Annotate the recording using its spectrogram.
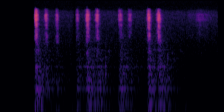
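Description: Faint scratchy tapping, about six light clicks over a second and a half, from a small hand-held tool touching and working the surface of a freshly poured acrylic painting.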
